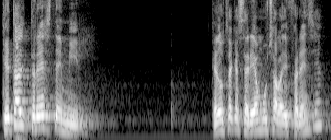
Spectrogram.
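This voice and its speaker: A man preaching a Sunday sermon in church as pastor, animated and often asking the congregation direct questions. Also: a little high, normal speed.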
